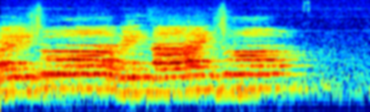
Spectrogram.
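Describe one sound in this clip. A young man sings a chant through a microphone.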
